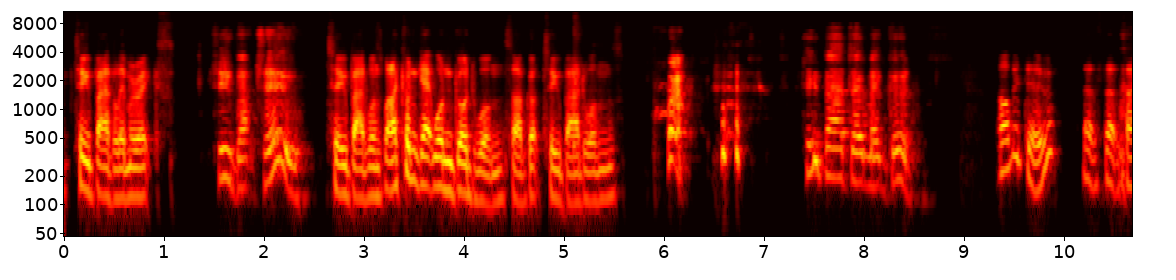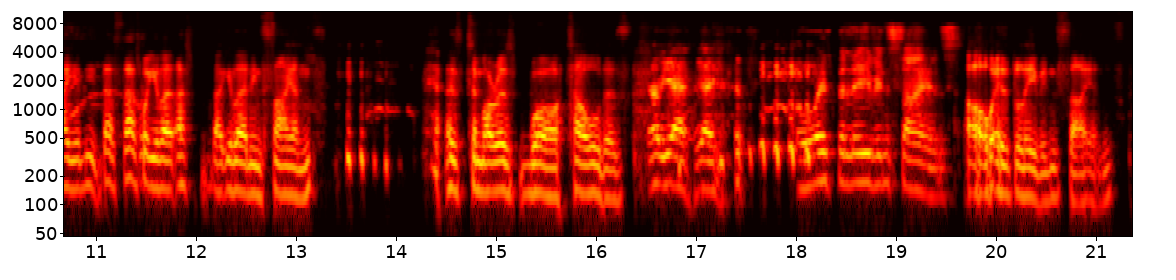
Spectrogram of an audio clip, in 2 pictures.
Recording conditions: poor sound quality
